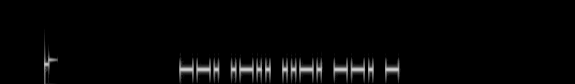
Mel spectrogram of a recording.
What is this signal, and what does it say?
Morse code, heard as a keyed tone, about 27 wpm, 700 Hz. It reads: GLFGT
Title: Code Groups - 5 Letters - 28wpm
